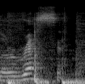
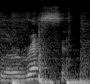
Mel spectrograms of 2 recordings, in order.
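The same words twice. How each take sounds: First: The stress is on the second syllable. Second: The stress is on the second syllable.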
